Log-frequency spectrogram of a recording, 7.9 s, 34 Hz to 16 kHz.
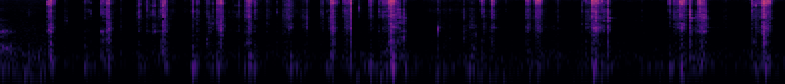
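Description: Faint, irregular light metallic clicks and taps as valve springs are set by hand onto the VW EA288 2.0 TDI cylinder head during valve assembly.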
